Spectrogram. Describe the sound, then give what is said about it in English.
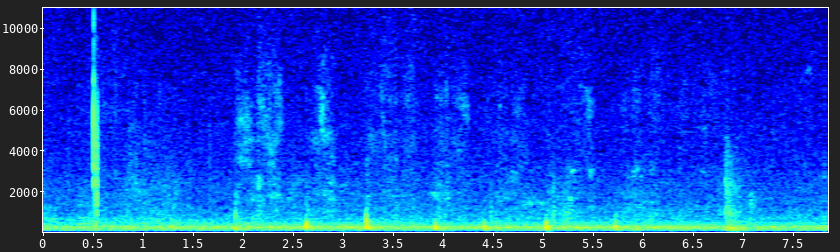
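Writing on a board as a Greek word is put up, with faint scattered ticks and short scratchy strokes spread over several seconds above a steady low hum. “This is an interesting Greek word. I'm going to write it on the board here.”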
